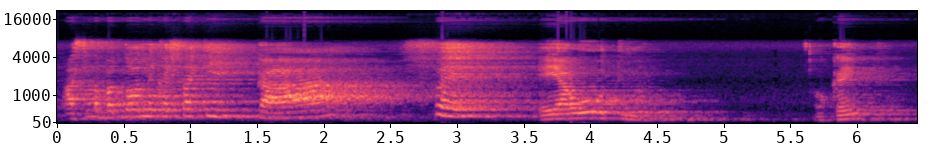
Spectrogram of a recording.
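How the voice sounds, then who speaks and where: A man's voice: high-pitched, a little mellow. Echoey distant male teacher. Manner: repeats key terms, checks in with "ok?". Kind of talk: classroom grammar lesson. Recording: roomy echo, distant, dull lo-fi, faint noise.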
